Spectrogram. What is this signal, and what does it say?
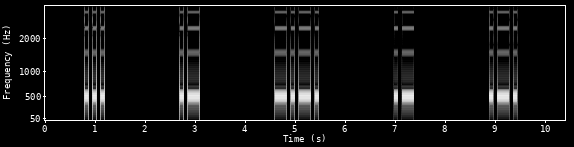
Morse code, heard as a keyed tone, about 15 wpm, spaced as for 5 wpm, 500 Hz. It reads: SACAR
